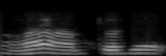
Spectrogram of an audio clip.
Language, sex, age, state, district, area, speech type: Marathi, male, 30-45, Maharashtra, Buldhana, rural, conversation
